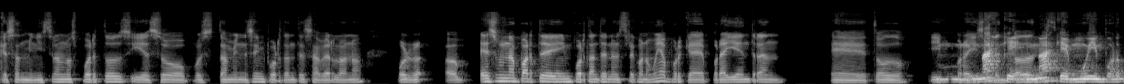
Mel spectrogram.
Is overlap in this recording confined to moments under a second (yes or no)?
no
